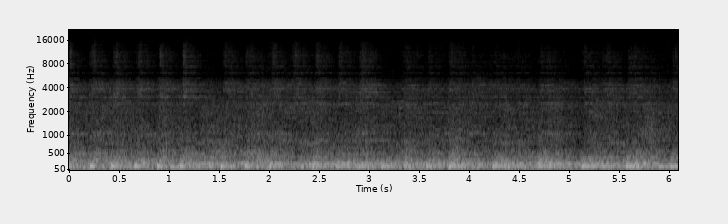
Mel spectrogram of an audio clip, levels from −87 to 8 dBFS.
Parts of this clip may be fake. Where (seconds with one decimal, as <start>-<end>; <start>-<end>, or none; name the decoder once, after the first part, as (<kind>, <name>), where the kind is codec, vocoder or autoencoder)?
none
